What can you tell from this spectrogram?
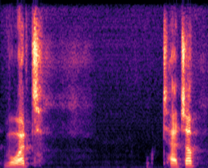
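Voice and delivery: high, loud questioning rise; mock baffled. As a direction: repeat the new word in loud disbelief. Baffled at hearing the new word.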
